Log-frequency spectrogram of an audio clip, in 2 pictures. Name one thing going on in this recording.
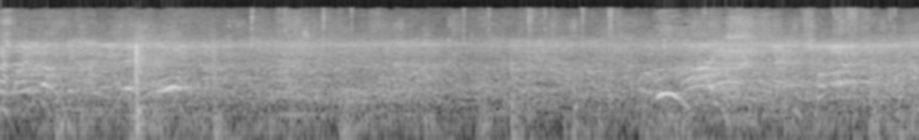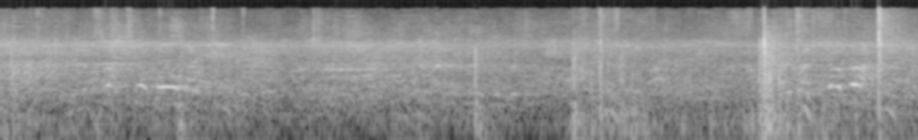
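Gloved punches land with dull thuds.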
